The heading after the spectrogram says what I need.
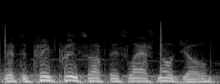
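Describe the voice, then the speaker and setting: A man's voice: mid-range voice, unhurried, natural voice. A man as a plain-spoken crime lab technician. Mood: explanatory. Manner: plain and explanatory. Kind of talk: 1950s radio drama acting. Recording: tinny old radio broadcast with music.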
